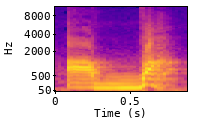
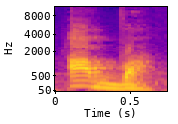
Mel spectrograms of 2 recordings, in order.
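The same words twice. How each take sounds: First: "abba" as ab-BA, final A stressed; "abba" stressed at the end, rising tune; stress on last syllable. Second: "abba" as AB-ba, first A stressed; "abba" stressed at the front, falling tune; stress on first syllable. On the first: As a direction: lift and lean on the last A of "abba". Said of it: "y ahí no lleva acento". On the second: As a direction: hit the first A of "abba", let the end fall. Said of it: "con acento en la primera A". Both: Shown as a demonstration.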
